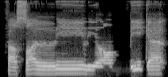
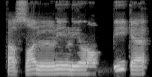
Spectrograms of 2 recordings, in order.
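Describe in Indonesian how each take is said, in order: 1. Vokal dalam fasolli dipanjangkan. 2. Vokal dalam fasolli pendek. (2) "dia ini bacanya pendek"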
